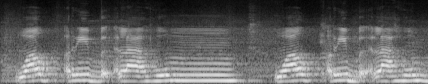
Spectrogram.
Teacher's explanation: enggak boleh memantulkan sampai ada dnya karena dia bukan huruf qalqalah. Cukup wad wad seperti itu.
